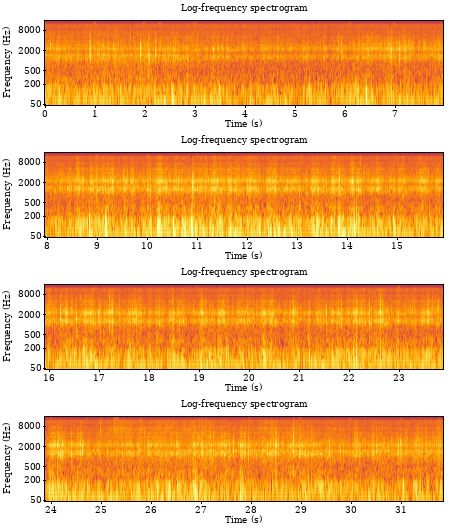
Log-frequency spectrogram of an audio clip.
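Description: Mountain bike rolling fast down a rough dirt and stone trail: a continuous muffled rumble of tyres over loose ground with quick jolts from rocks and bumps, heaviest in the middle stretch. A faint steady high hum runs underneath.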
